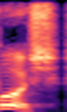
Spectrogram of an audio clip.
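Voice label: "пӧсь", Komi, female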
